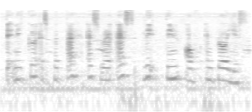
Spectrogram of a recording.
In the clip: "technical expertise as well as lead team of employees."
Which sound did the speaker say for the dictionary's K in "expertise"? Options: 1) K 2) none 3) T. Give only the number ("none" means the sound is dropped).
2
